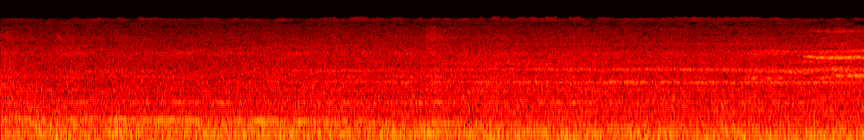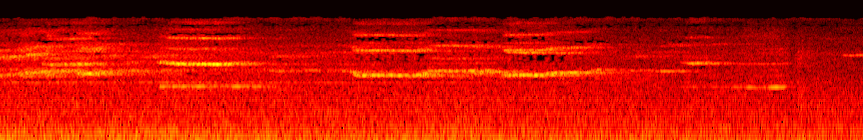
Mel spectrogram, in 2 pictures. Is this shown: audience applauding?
no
